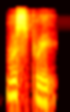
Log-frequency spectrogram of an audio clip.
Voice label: "respray", Indian

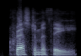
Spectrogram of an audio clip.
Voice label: "Chrestomathy", American

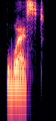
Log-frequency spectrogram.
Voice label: "west", Indian

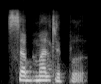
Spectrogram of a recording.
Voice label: "submultiple", Indian

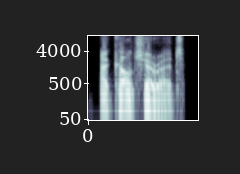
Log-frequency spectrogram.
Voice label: "acculturate", British

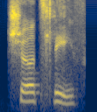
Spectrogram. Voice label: "shirtsleeve", Indian

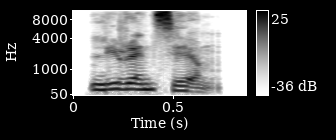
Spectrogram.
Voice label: "lawrencium", Indian

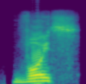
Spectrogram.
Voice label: "voice", American

